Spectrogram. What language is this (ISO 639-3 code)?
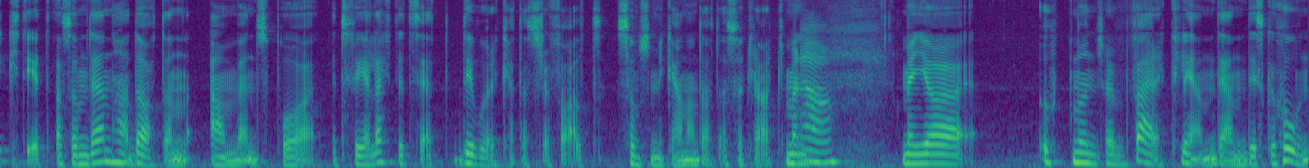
swe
